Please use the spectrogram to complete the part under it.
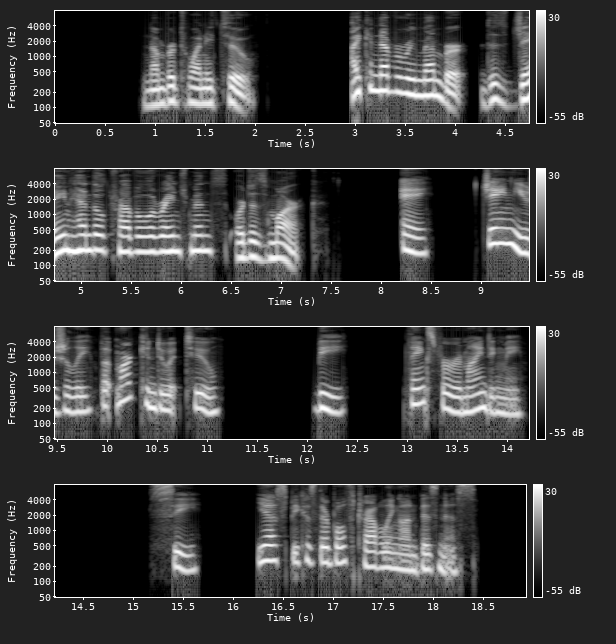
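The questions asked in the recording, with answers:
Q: I can never remember. Does Jane handle travel arrangements or does Mark?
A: A: Jane usually, but Mark can do it too.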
